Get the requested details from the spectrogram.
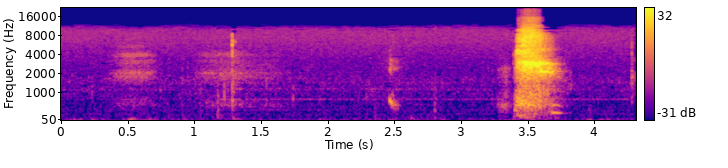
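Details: Induced sneeze: faint breaths, then one loud, explosive sneeze with a sharp burst of air, an ordinary sneeze.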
